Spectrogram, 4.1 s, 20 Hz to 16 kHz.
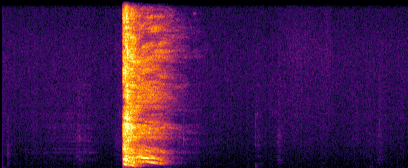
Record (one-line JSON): {"cough_length": "4.1 s", "cough_amplitude": 5079, "cough_signal_mean_std_ratio": 0.22, "survey_phase": "beta (2021-08-13 to 2022-03-07)", "age": "65+", "gender": "Female", "wearing_mask": "No", "symptom_none": true, "smoker_status": "Ex-smoker", "respiratory_condition_asthma": true, "respiratory_condition_other": false, "recruitment_source": "REACT", "submission_delay": "1 day", "covid_test_result": "Negative", "covid_test_method": "RT-qPCR"}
